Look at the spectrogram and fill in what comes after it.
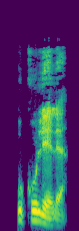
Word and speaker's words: укулеле: Укулеле произносится как укулеле.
